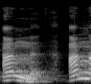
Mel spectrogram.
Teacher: अन्न आप लोग बोल रहे हैं तो देख रहे हैं कि हल्का नाक का भी यूज हो रहा है और मुंह का भी, यानी कि नाक और मुंह दोनों मिल करके बोलाता है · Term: नासिक्य वर्ण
